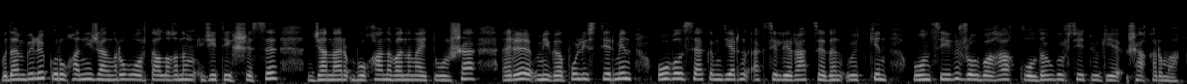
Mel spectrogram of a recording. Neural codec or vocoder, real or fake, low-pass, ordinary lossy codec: codec, 16 kHz, 4 kbps, X-Codec, HuBERT features, trained on LibriSpeech; fake; 7.2 kHz; none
